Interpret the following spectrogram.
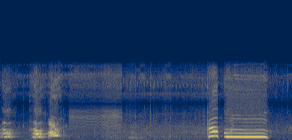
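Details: Pet beagle talking on command at supper time: a few short yips and barky bursts, a pause, then a rising yelp followed by a long, steady, drawn-out howl-like tone; a person's voice announces supper just before.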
